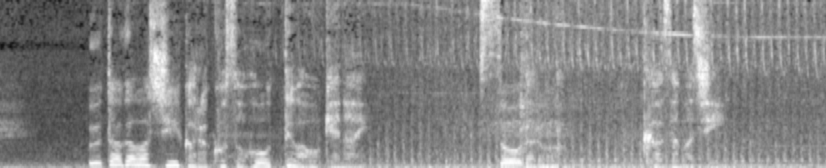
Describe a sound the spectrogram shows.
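A young woman speaks quietly and coolly, in a low voice.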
